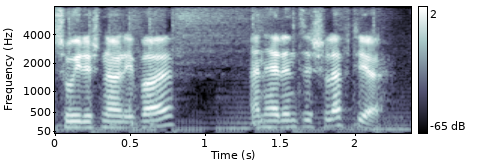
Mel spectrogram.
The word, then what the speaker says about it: Skellefteå: Then from our video, nice job on the pronunciation by the way, you'll hop on the Swedish 95 and head into Schleftia.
